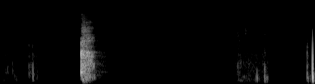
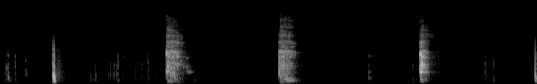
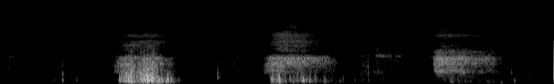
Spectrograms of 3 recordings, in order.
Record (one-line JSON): {"cough_length": "3.2 s", "cough_amplitude": 27124, "cough_signal_mean_std_ratio": 0.15, "three_cough_length": "5.4 s", "three_cough_amplitude": 27046, "three_cough_signal_mean_std_ratio": 0.2, "exhalation_length": "5.5 s", "exhalation_amplitude": 16638, "exhalation_signal_mean_std_ratio": 0.34, "survey_phase": "alpha (2021-03-01 to 2021-08-12)", "age": "18-44", "gender": "Male", "wearing_mask": "No", "symptom_none": true, "smoker_status": "Never smoked", "respiratory_condition_asthma": false, "respiratory_condition_other": false, "recruitment_source": "REACT", "submission_delay": "2 days", "covid_test_result": "Negative", "covid_test_method": "RT-qPCR"}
